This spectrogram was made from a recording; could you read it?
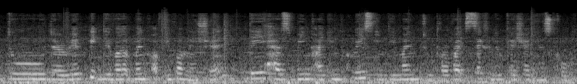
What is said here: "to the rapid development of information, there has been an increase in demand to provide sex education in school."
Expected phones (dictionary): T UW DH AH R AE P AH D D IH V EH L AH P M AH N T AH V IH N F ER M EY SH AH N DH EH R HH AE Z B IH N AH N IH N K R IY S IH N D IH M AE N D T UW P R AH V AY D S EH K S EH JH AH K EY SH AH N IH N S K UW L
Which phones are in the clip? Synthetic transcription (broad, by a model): T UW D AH R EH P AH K D IH V EH L AH P M AH N T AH F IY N F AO M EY SH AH N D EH HH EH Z B IH N AH N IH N K R IY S IH N D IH M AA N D T UW P R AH V AY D S EH K S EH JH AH K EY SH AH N IH N S K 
